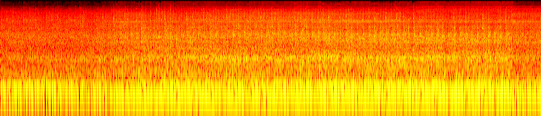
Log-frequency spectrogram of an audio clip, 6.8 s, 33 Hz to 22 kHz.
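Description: A 1973 VW Super Beetle engine idles steadily after a carburetor adjustment, a loud, even, low rumble running unbroken close to the mic with no talk over it.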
